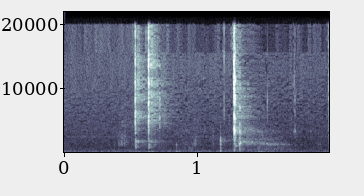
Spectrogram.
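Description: A computer keyboard is typed on and clicked while an email is opened, giving a few faint, sharp, scattered taps and clicks with no talk.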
